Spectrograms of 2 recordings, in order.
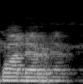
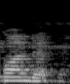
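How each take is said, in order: First: An extra vowel is sounded before the final r. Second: The word ends in a plain consonant cluster. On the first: The speaker calls it wrong. "Lima ayat tidak ada yang sempurna caranya membaca" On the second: The speaker calls it right. "Bagaimana caranya membaca yang benar?"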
